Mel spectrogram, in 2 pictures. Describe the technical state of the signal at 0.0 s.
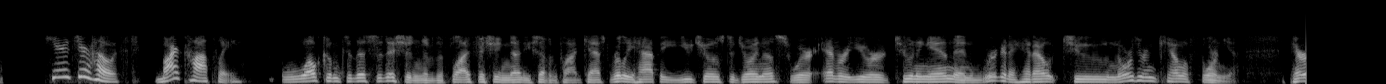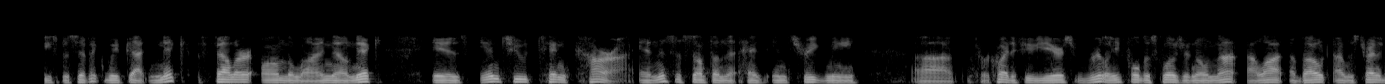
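At 0.0 s the speech already carries G.729 codec damage, present from the first sample to the end of the clip. The codec rebuilds each frame from a vocal tract filter, a pitch predictor and a few coded pulses rather than the waveform itself. Here that leaves the speech plainly rough and synthetic in texture, and nothing above 3.8 kHz survives. The sound fits an 8 kbit/s G.729A stream.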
